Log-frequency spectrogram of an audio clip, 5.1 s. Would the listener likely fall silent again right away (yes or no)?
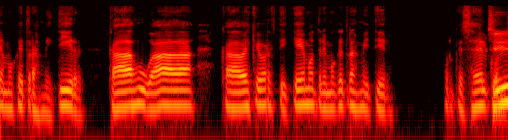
no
